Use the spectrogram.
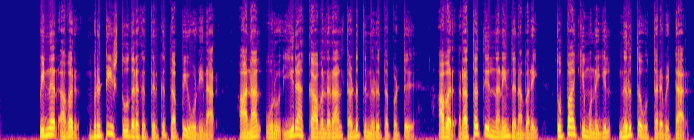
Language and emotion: Tamil, neutral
